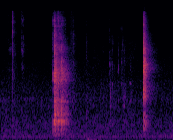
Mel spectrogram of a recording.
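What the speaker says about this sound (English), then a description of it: "I cut my yarn." Scissors snip through yarn during a crafting project: a faint tick, then one crisp, close cut and a second sharp snip a couple of seconds later, with quiet room tone between.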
